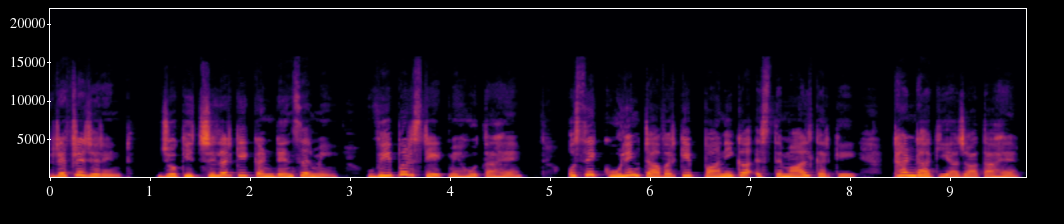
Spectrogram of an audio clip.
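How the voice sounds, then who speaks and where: A woman giving a scripted voice-over for an animated technical lesson, in a measured explaining tone. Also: fairly high pitch, no room sound, studio quality.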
